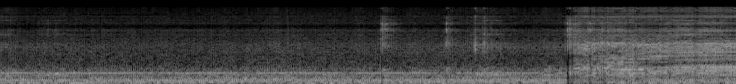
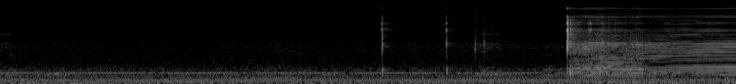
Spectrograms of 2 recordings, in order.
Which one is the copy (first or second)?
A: first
